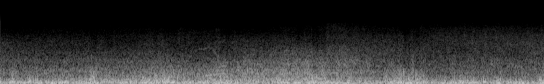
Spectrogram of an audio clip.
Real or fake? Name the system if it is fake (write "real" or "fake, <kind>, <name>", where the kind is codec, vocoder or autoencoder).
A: fake, vocoder, BigVGAN v2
